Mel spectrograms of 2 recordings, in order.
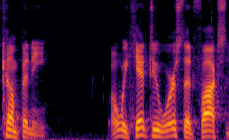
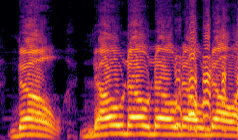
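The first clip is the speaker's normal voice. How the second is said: loud, higher rapid-fire refusal; emphatic refusal; 5 semitones higher, 10 dB louder, much slower than usual. Real, not acted. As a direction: shut the idea down loudly. Vetoes financial services category.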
